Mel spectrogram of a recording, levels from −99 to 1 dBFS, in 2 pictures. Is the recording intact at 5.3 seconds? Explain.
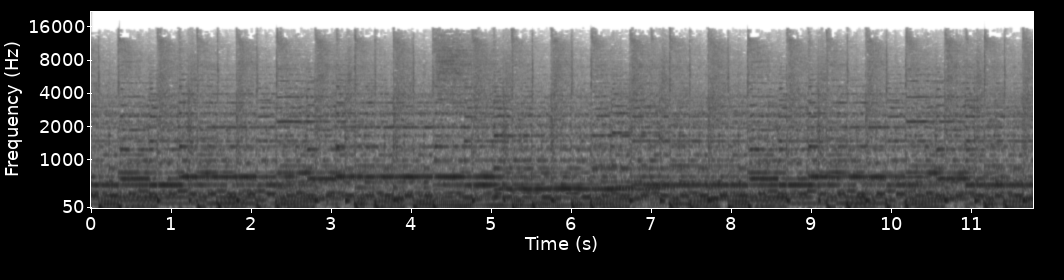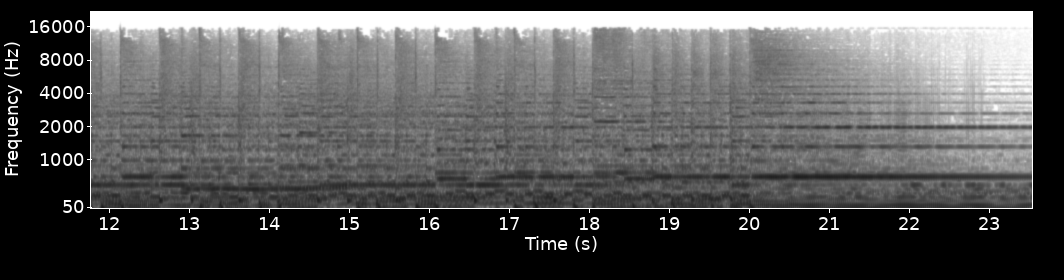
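No. Hard clipping is present at 5.3 seconds, as it is across the whole recording. The signal is driven about 6 dB beyond what one stage in the chain can pass, so every peak that exceeds that ceiling is sliced flat, and roughly one sample in fourteen sits at the limit. Those squared-off tops generate harmonics high in the spectrum, heard as distortion on the peaks.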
